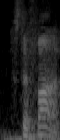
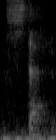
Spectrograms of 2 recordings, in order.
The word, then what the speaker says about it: Stephen: Did I pronounce his name right? Stephon. No, it's Stephen. I say it's Stephon.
